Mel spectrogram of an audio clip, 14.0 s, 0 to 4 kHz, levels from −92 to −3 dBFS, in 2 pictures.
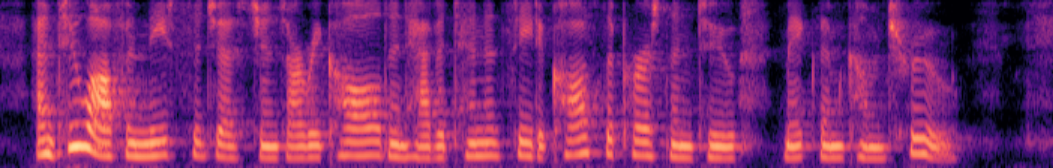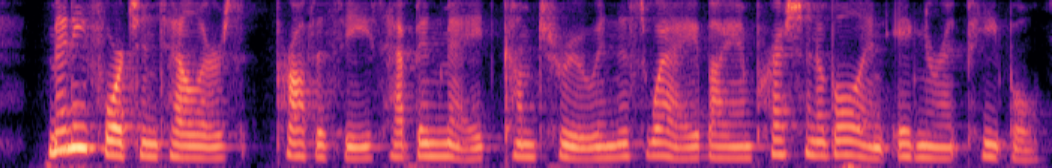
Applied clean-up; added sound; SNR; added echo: none; none; none; none.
